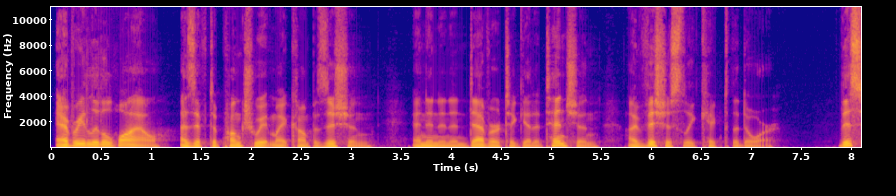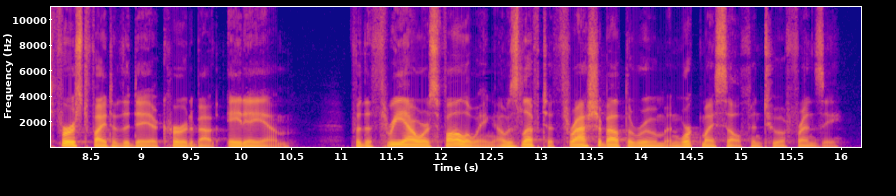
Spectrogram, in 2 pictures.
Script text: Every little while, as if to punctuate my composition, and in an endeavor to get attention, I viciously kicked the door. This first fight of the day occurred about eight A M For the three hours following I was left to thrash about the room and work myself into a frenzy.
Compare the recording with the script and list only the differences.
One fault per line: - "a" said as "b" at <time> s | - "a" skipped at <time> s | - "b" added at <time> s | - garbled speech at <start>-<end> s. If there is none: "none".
none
